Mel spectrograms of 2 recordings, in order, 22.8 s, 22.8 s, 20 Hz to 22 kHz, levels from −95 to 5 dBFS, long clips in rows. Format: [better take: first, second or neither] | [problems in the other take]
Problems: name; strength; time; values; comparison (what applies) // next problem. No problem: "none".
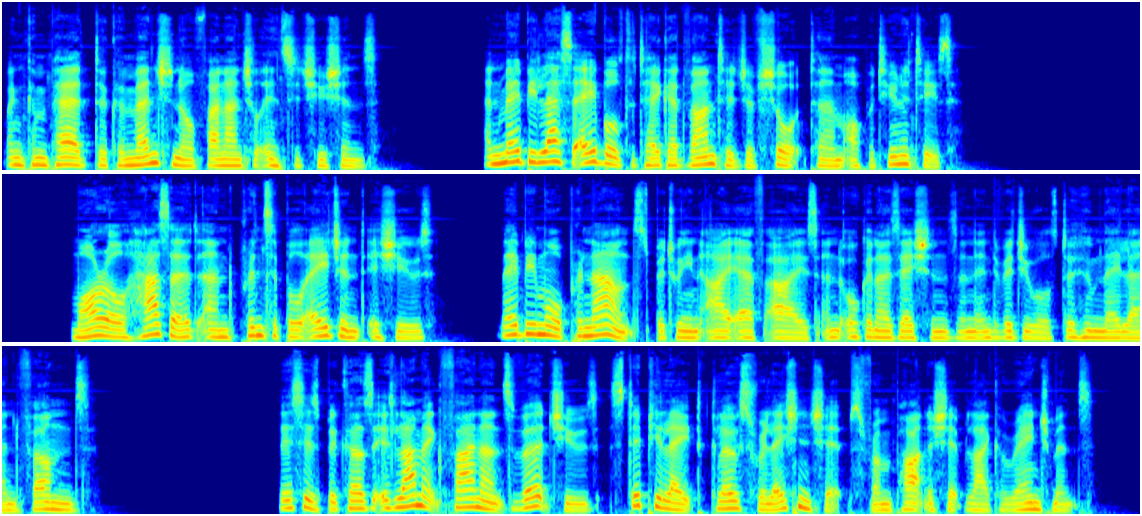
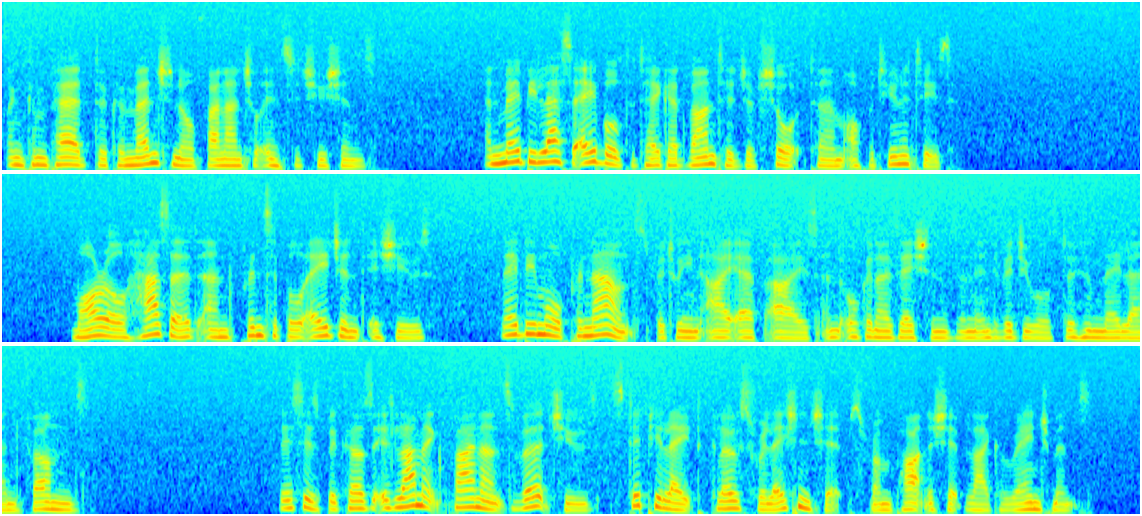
first | hiss; loud; throughout; 9 dB below the speech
